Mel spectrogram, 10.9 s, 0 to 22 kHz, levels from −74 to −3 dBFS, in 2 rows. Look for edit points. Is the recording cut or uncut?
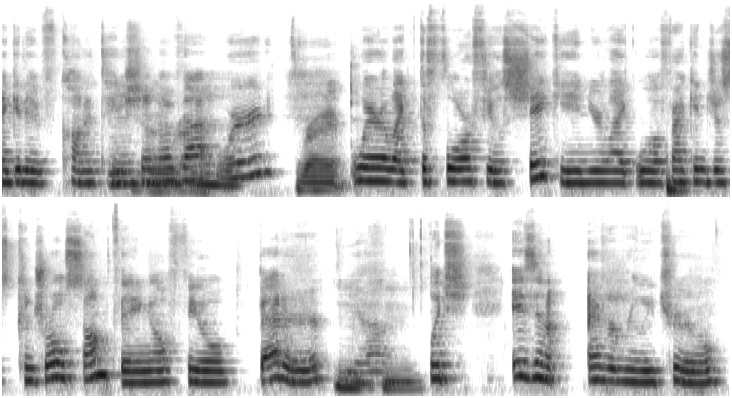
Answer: uncut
